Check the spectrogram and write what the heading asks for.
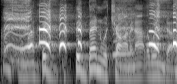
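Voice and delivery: loud, high, laughing shout; real laughter bursting through the punchline. Real, not acted. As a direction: crack up as you get the words out. Cracking up at the story.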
